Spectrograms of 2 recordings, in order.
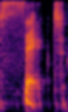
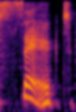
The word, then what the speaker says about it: sect: the Hellenistic concept of sect. That's spelled S-E-C-T. And I know my Aussie accent can sometimes play around with how the vowels come out. So I wanted to spell that out.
